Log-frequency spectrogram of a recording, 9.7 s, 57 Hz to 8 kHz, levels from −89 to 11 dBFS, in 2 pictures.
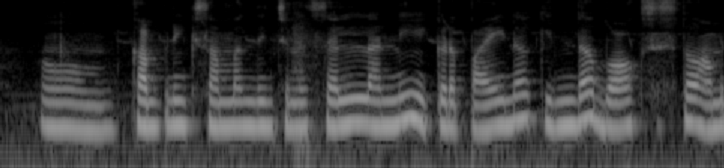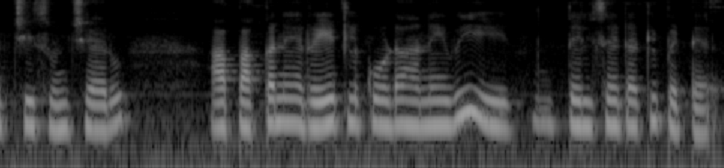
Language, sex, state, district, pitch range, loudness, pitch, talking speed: Telugu, female, Andhra Pradesh, Visakhapatnam, 195-220 Hz, -37 LUFS, 205 Hz, 130 wpm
